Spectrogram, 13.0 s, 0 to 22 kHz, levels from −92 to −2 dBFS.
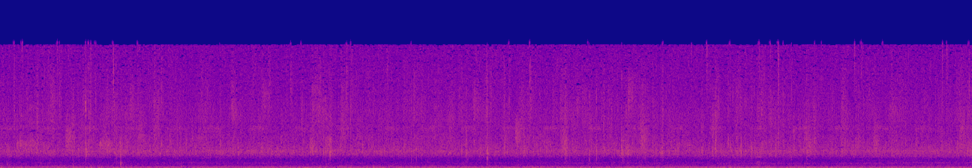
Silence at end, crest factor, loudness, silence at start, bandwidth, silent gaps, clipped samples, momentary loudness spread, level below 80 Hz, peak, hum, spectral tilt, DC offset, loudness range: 0 s; 24 dB; -42 LUFS; 0 s; 17 kHz; none; under 0.1%; 2 LU; -60 dBFS; -20 dBFS; none; -1 dB/octave; under 0.1%; 0 LU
